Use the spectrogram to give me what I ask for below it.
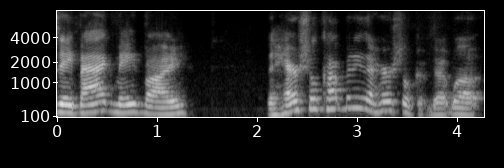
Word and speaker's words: Herschel: This is a bag made by the Herschel Company. Well, I'm Jewish, so I would say Herschel. It's the Herschel Company. There's just a slight difference in how you say it, but there's a difference.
